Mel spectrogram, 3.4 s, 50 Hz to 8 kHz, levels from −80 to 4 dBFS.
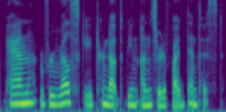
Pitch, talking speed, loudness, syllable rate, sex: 195 Hz, 160 wpm, -19 LUFS, 5.7 syllables/s, female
